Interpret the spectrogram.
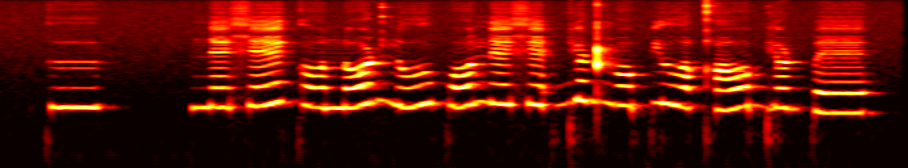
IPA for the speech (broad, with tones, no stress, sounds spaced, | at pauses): k ɯ˩ | n ɛ˩ x ɛː˩˥ k ɔ˩ n ɔː˩˥ ɖ n oː˩˥ p ɔ˩˥ n ɛ˧ x ɛ˧ ʔ bʲ ɔ˥ ɖ ŋ ɔ˧ pʲ oː˥˩ qʰ ɔː˩˥ bʲ ɔ˧ ɖ p ɛ˩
